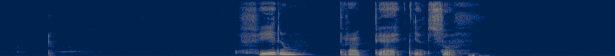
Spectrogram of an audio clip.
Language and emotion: Russian, sad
